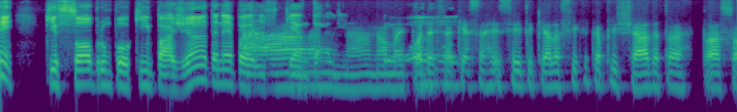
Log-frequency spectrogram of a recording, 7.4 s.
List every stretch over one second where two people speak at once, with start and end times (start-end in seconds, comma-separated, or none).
2.4-4.6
